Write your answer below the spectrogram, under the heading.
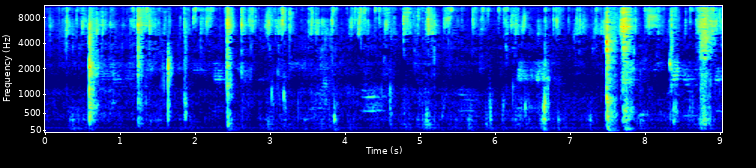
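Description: Metal spoon stirring beef broth in a stainless steel pot: irregular clinks and knocks of the spoon against the pot with splashing of the liquid, and a louder clatter about seven and a half seconds in.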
